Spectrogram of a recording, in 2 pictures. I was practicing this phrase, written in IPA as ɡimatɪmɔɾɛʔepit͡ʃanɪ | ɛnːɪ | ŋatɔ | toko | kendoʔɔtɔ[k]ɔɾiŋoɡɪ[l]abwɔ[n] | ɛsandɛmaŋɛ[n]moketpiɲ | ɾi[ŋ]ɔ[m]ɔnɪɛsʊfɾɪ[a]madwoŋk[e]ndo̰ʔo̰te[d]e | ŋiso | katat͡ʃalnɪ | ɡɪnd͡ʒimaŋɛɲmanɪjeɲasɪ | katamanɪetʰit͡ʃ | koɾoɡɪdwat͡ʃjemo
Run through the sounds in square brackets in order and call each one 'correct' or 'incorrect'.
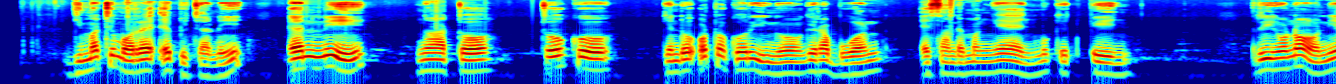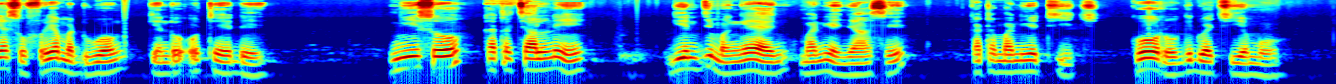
correct, incorrect: ɾ, correct, incorrect: ɲ, correct, incorrect: n, correct, correct, correct

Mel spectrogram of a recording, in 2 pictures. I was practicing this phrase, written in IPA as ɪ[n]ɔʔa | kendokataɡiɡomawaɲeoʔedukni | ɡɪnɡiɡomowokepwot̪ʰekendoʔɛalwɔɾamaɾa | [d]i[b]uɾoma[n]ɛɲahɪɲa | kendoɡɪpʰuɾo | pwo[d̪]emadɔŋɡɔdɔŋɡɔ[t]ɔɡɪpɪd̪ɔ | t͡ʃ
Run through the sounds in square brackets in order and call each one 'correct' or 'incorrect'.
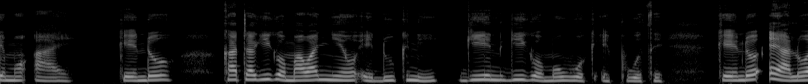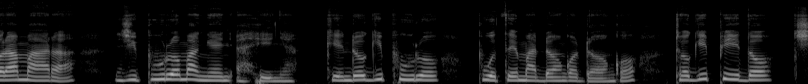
incorrect: m, incorrect: d͡ʒ, incorrect: p, incorrect: ŋ, incorrect: t̪, correct

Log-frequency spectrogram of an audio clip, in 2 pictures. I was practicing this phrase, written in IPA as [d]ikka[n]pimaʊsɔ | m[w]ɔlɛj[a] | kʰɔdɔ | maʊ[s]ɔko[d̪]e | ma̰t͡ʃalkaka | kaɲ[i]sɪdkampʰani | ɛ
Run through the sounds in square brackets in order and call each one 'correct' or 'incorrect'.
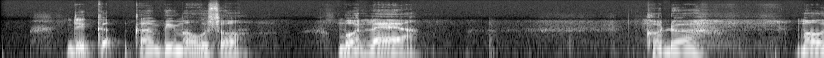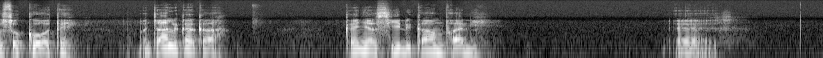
correct, incorrect: m, incorrect: b, correct, correct, incorrect: t̪, incorrect: a

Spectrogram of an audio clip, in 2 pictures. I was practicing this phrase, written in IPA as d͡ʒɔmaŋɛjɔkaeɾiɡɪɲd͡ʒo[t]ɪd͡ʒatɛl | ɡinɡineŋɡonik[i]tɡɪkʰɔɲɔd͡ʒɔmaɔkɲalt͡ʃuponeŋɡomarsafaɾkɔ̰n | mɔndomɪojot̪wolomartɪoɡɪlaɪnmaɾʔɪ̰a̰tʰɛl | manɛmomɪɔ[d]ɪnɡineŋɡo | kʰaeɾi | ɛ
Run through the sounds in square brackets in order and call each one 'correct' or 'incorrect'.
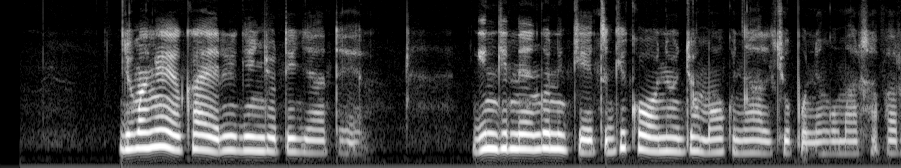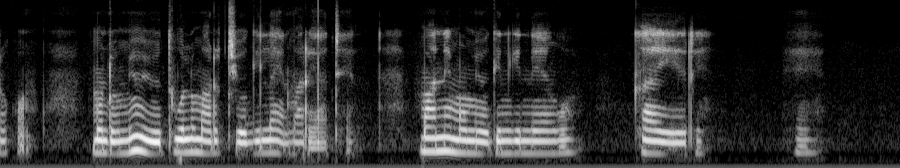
correct, incorrect: e, incorrect: ɡ

